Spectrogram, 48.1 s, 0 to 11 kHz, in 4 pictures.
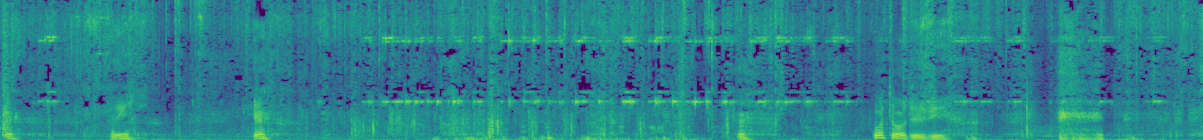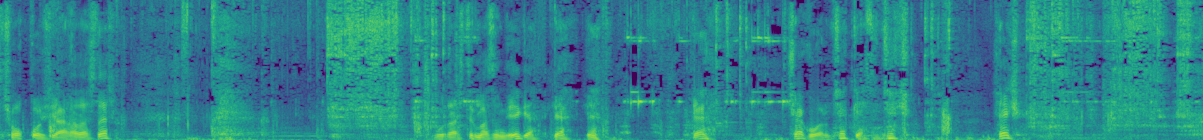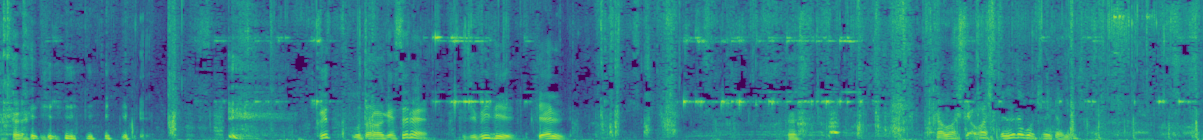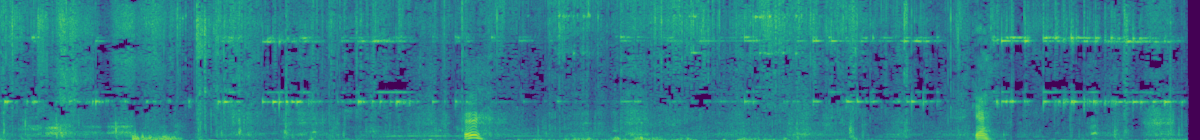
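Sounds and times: metal chain clinking: 0.0 - 13.3, 14.0 - 48.0
footsteps on brick paving: 0.2 - 15.4, 24.3 - 48.0
man laughing: 10.6 - 11.3, 23.8 - 27.5.

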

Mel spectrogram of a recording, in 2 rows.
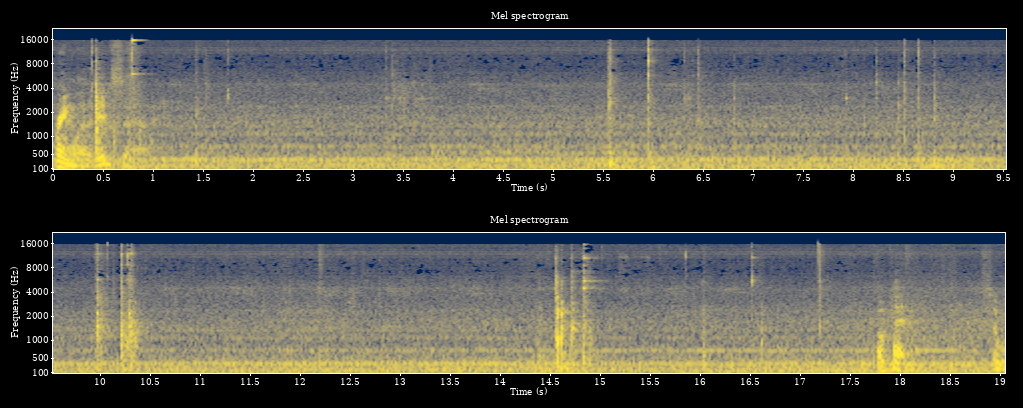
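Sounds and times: steady background hum: 0.0 - 19.0.

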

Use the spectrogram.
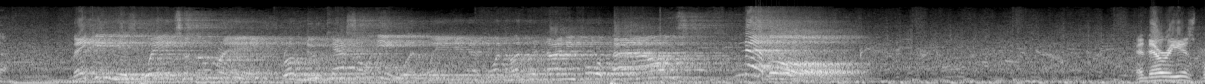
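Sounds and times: entrance theme music with vocals: 0.6 - 9.3.

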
